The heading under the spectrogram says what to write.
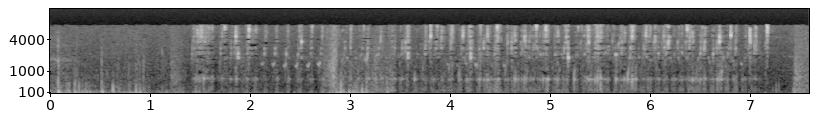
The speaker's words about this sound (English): I gotta hit some fucking bong. I gotta hit my bong, operator, one second.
